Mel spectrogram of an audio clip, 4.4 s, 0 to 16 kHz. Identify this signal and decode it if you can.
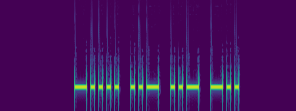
Morse code, heard as a keyed tone, about 20 wpm, 700 Hz. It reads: 6UUD
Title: All Cut Numbers - 4-Digit 20wpm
